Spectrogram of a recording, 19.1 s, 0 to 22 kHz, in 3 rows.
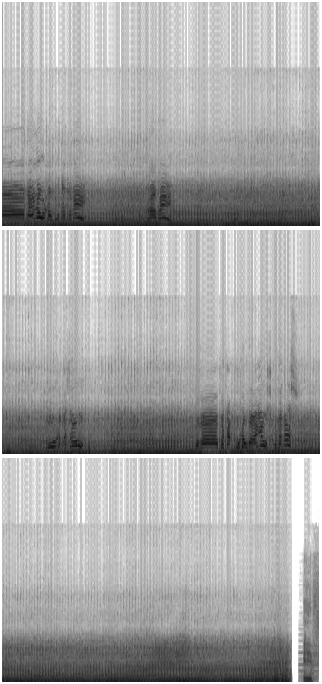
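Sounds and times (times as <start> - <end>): boat engine running: 0.0 - 18.5
person calling out: 18.7 - 19.0.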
